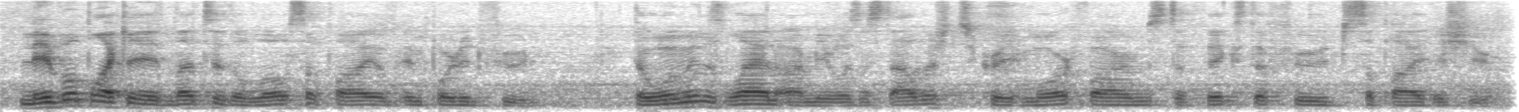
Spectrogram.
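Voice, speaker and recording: A young male student reading a history class project aloud in a flat, subdued way, recorded in a classroom. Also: lowish voice. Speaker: student presenter. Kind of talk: reading a school project narration. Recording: roomy classroom with faint background noise.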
